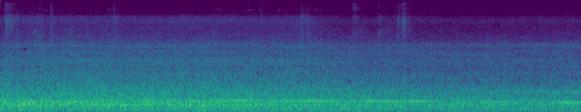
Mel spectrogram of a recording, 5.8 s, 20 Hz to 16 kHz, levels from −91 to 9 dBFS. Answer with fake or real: real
